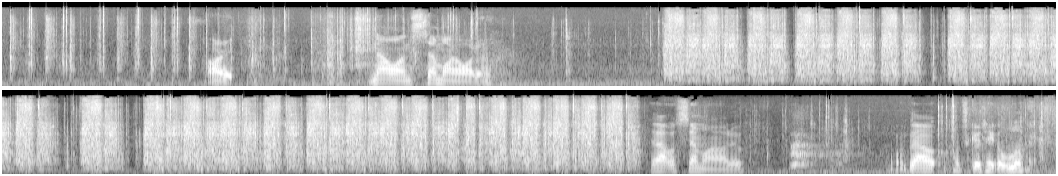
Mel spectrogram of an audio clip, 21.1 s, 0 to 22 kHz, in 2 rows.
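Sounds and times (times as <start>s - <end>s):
airsoft rifle shots: 6.6s - 17.0s.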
